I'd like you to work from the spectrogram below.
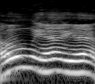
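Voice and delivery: high, loud humouring yeah; awkward humouring. Retold or imitated. Student humouring the drunk, high and bright. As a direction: humour the odd stranger.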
